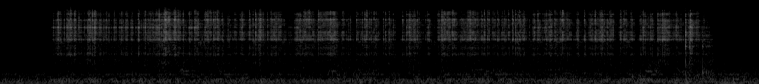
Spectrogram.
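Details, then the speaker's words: Demonstration of incentive spirometer use: after a full exhale, one slow, sustained inhalation through the mouthpiece, a steady airy hiss and rattle lasting about six seconds, reaching around 1500. "We're going to put it in, and then we're going to go slowly as long as we can. So that's what you want to encourage them to do, is to go as high as they can."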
